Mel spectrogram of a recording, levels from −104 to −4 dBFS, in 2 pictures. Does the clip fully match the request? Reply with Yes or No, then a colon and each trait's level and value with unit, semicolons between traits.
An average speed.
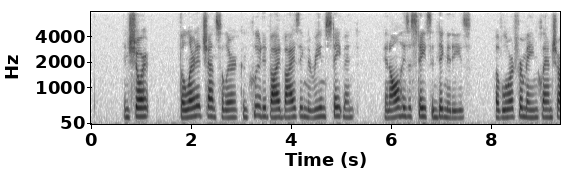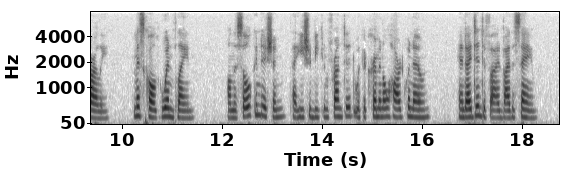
No: slow, 130 wpm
